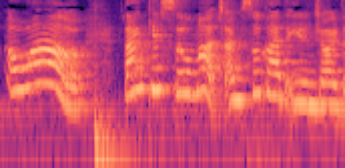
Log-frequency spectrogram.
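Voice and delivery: overjoyed exclamation of thanks; delighted. Real, not acted. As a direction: gush with sudden delight. Reading a lovely fan message.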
